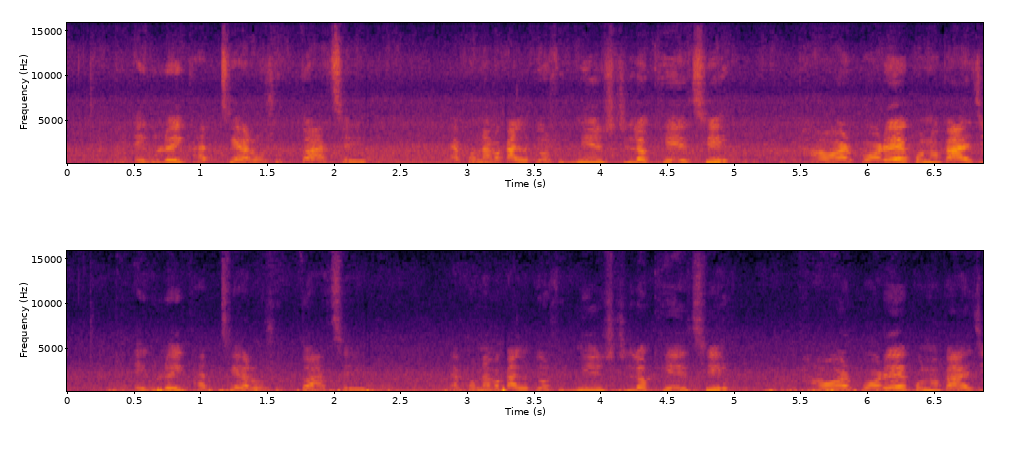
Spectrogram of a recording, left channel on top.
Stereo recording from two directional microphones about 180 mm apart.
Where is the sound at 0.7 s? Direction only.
10° right (ahead or behind).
